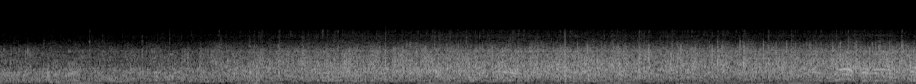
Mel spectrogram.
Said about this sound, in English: Ladies and gentlemen, the applause is for the arrival of the President's Cabinet, led by the new Attorney General, Mr. Murphy, Mr. Farley, Mr. Woodring, Mr. Harry Hopkins, the new Commerce Secretary, Mrs. Perkins, the Secretary of Labor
